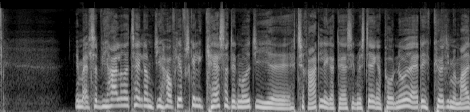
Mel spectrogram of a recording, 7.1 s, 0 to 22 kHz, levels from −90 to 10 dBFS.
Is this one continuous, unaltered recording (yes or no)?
yes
